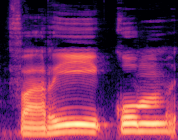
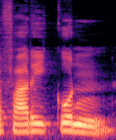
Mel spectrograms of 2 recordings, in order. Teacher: Nah, jangan pakai n, tapi dirubah menjadi mim. Farikum minhum, didengungkan. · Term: idgham bi gunnah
